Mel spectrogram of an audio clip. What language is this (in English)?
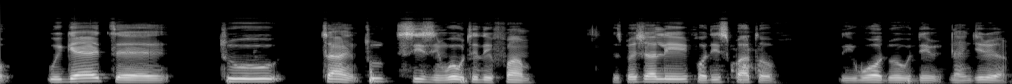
Nigerian Pidgin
